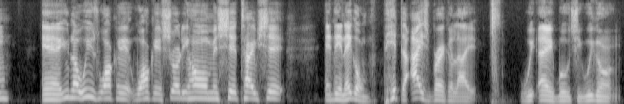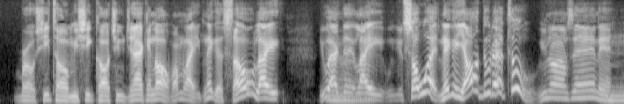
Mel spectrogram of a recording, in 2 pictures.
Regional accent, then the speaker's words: Chicago, Illinois, United States; Nah, I'm from Chicago.

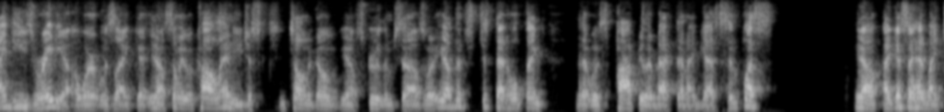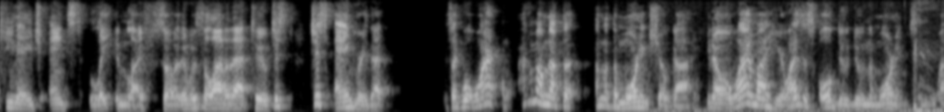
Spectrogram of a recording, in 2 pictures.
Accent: Syracuse, New York, United States; Even though I'm from Syracuse, you know, they hear the state New York, they think the city

